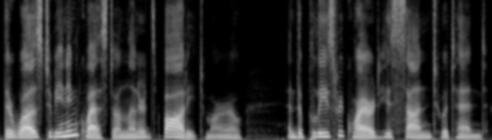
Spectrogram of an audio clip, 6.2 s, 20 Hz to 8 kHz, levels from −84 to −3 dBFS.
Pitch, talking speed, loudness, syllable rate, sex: 185 Hz, 175 wpm, -18 LUFS, 5.4 syllables/s, female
